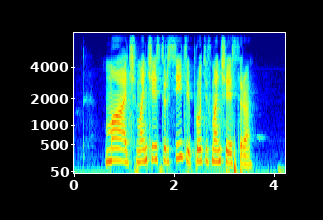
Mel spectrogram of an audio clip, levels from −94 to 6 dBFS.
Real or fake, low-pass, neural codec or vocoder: real; 7.2 kHz; none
